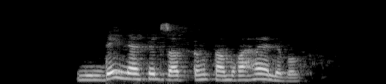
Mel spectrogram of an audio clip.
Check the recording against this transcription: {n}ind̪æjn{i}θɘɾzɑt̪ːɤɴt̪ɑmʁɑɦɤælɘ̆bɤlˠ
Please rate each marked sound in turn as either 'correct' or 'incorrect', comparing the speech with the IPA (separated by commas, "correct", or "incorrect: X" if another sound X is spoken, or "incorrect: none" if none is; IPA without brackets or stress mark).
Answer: correct, incorrect: æ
